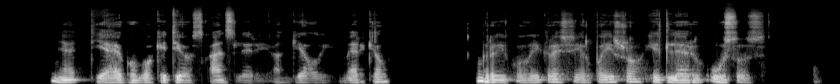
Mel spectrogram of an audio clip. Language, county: Lithuanian, Kaunas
